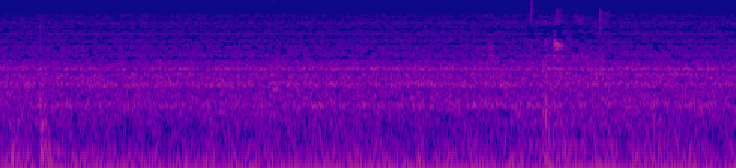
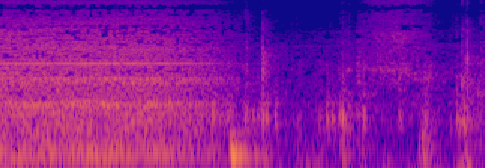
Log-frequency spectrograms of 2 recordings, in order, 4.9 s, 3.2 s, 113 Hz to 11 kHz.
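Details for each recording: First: PS4 Pro after the thermal compound was redone, following jet-engine fan noise: only a faint, even airy hum with no rising roar; the fan is audible but much quieter than before and running normally. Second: PS4 Pro running Horizon Zero Dawn at about 44–45°, after an earlier thermal paste change; loud jet-engine fan rush that suddenly drops off, then small clicks; owner suspects thermal paste spread off the chip, causing overheating.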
